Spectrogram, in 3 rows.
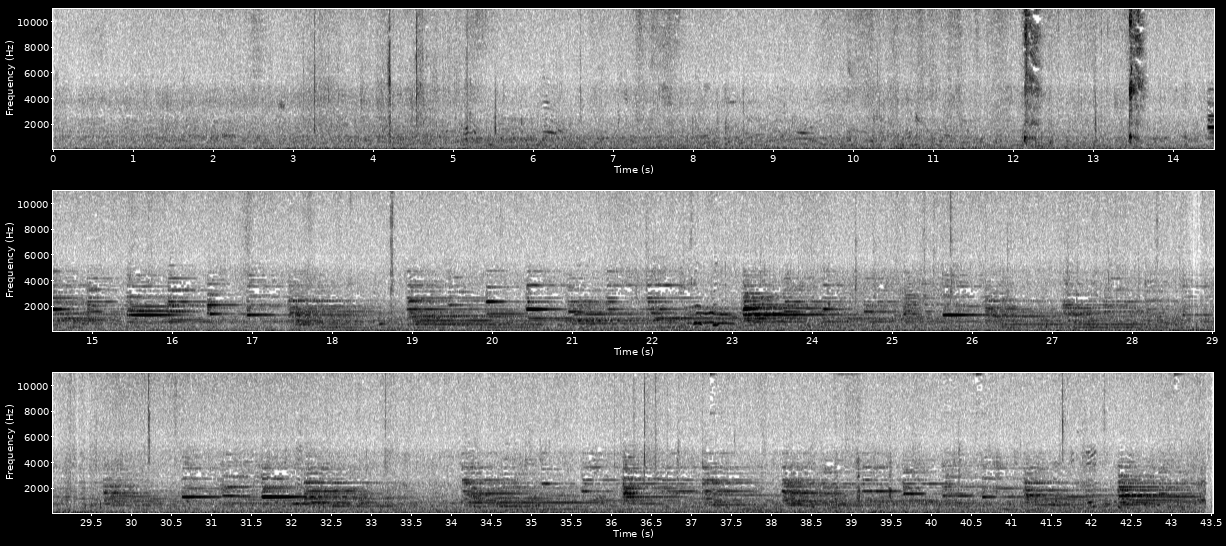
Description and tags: maastricht vrijthof noisy
Variation 2) Walking through the city of Maastricht. This was outside of the center, so it's not that crowded, you can even hear some birds. Still there's a bit of traffic driving around.
Recorded with Edirol R-1 & Sennheiser ME66.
